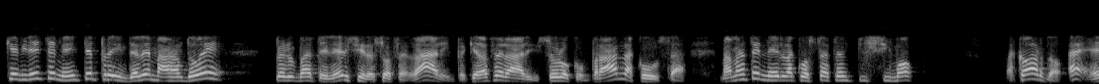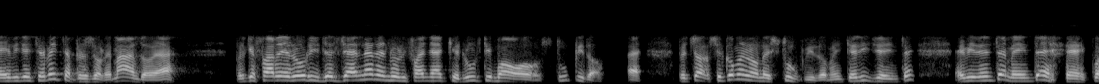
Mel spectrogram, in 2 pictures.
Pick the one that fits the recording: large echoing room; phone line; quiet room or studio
phone line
